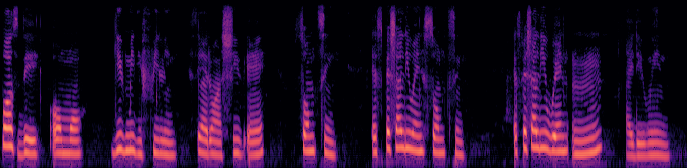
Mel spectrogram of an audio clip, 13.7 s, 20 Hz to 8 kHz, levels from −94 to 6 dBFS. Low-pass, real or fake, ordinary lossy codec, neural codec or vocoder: 7.2 kHz; real; none; none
